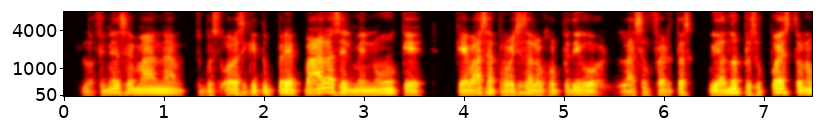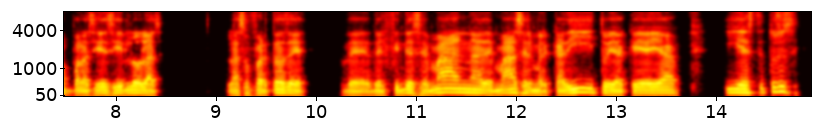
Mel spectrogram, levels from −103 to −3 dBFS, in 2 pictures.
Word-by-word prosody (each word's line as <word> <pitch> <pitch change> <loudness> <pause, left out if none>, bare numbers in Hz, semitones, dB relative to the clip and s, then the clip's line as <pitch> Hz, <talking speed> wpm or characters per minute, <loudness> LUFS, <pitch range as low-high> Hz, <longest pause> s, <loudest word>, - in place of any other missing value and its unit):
los 90 0 -13
fines 140 0 -2
de 145 - -1
semana, 135 -3 0
tú, - - -15
pues, 100 0 -5
ahora 125 +1 0
sí 130 - -5
que 130 0 -1
tú 125 -3 -5
preparas 130 +4 +3
el 125 -4 +1
menú 115 +4 0
que 100 -5 0 0.3
que 105 - +2
vas 120 +5 +2
aprovechas 125 -2 -1
a 125 - +1
lo 110 - -1
mejor, 105 0 -5
pues, 110 +1 -6
digo 115 -6 0
las 100 0 -2
ofertas 115 +5 -4
cuidando 115 +4 +3
el 140 - +3
presupuesto, 130 +5 +1
¿no?, 125 -4 -3
por 115 - -2
así 100 +3 -1
decirlo 120 +2 +2
las 115 -4 0 0.6
las 110 0 -1
ofertas 120 +3 +1
de 105 -6 0 0.3
de 100 -2 -2
del 100 0 -3
fin 115 -1 -2
de 125 -1 +2
semana, 135 +5 +2
demás, 120 +4 +2
el 120 -3 0
mercadito 125 +5 +1
y 110 - +4
aquí 105 +2 -1
y 115 - +4 0.2
allá. 120 0 0 0.5
Y, 140 0 +3
este, 135 +1 +2
entonces 170 -3 0
120 Hz, 200 wpm, -26 LUFS, 110-130 Hz, 0.6 s, y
